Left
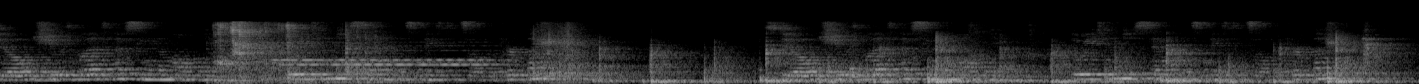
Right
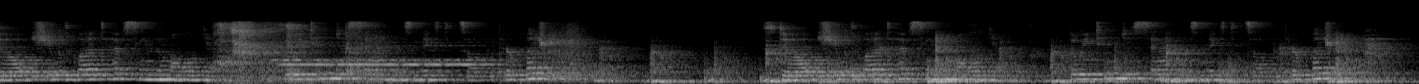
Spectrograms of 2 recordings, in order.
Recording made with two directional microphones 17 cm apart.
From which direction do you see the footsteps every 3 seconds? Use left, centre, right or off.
off, left, left, centre, left.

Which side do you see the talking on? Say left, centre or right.
right.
